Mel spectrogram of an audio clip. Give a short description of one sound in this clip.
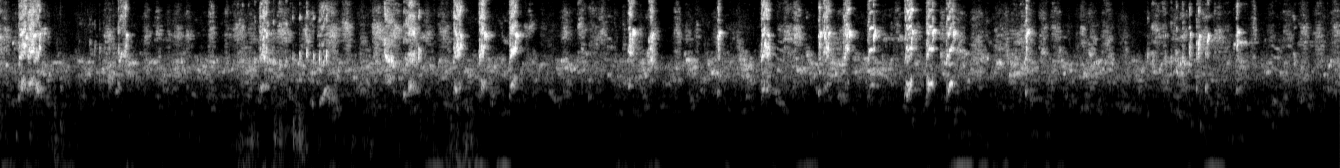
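Many small parrots chirp and screech shrilly and constantly.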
